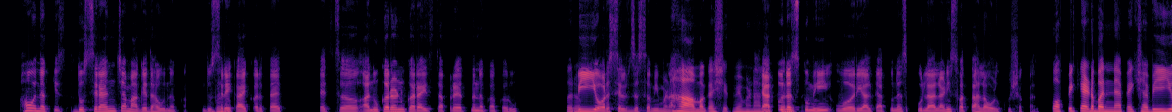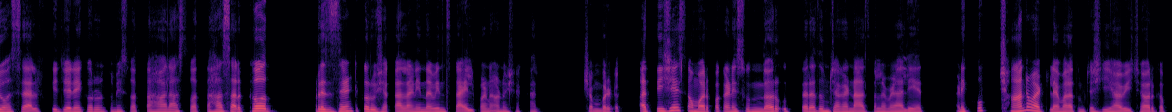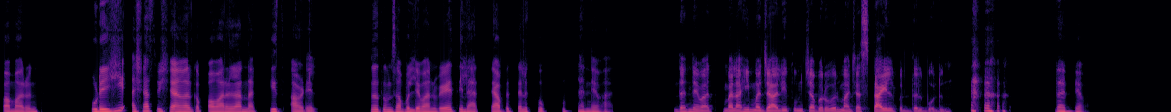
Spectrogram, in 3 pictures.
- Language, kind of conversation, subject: Marathi, podcast, तुझी शैली आयुष्यात कशी बदलत गेली?
- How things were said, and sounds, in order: in English: "बी युवरसेल्फ"; in English: "कॉपी कॅट"; in English: "बी युवरसेल्फ"; chuckle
